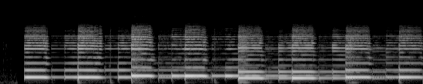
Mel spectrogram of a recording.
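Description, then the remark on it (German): A short burst of loud, distorted electric guitar music with a steady chugging rhythm of repeated chords, heavily processed with effects, played alone without any voices. “Wir hören erst ein bisschen Musik und dann geht's um Michael Frey.”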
